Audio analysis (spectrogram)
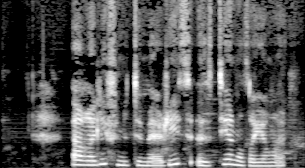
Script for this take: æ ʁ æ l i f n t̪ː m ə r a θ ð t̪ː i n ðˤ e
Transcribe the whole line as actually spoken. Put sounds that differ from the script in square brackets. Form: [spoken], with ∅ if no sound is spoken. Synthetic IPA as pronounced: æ ʁ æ l i f n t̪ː m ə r [i] θ ð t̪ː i n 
